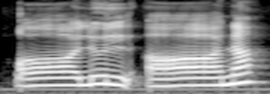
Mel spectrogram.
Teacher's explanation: حمزہ کے اوپر کھڑا زبر ہے یہ 1 الف کے برابر ہی پڑھا جائے گا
